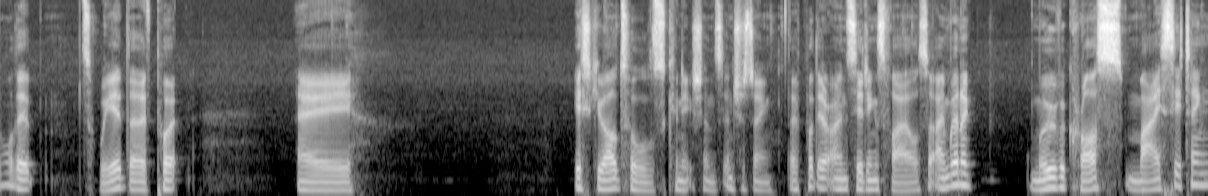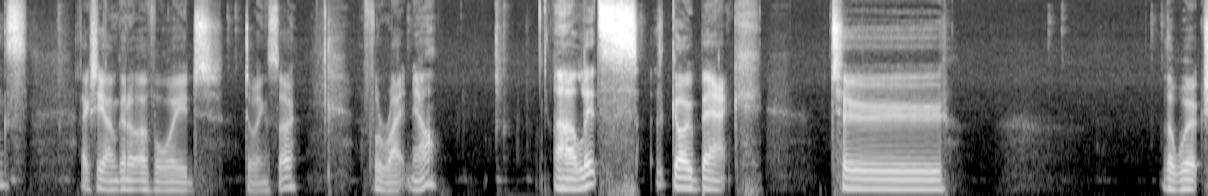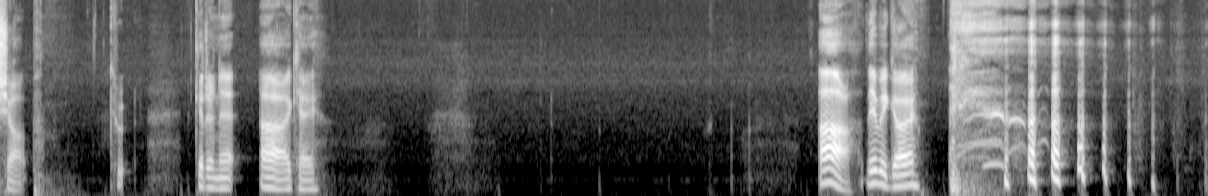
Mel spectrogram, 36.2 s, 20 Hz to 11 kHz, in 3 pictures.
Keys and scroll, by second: 18.2 ctrl+l.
